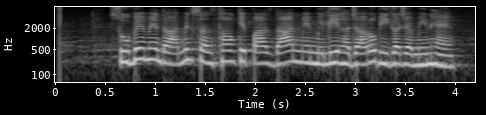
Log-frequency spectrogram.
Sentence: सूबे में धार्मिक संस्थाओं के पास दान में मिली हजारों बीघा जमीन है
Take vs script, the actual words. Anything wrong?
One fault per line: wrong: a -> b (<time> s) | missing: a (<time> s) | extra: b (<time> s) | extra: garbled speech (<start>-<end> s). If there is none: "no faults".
no faults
